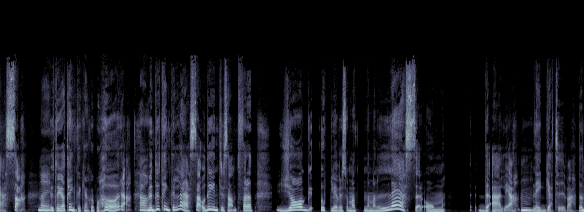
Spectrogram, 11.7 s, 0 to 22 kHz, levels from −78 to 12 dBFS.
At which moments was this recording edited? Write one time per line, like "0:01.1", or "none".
none

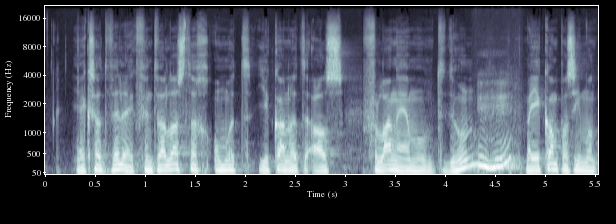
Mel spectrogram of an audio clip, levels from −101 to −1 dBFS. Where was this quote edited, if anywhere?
0:01.7

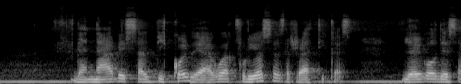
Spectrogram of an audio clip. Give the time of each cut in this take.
0:01.9
0:02.4
0:02.8

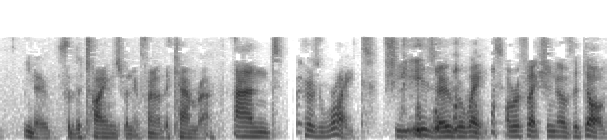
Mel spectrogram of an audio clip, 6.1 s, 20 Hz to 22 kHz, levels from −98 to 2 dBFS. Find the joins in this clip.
0:01.3
0:03.0
0:03.8
0:05.0

